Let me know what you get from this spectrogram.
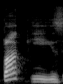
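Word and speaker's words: Buc-ee's: enjoying Becky's because yeah we stopped at three buckies along the way and I learned that it's pronounced Bucky's and not because I've always just called the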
